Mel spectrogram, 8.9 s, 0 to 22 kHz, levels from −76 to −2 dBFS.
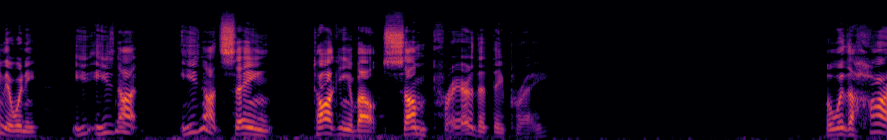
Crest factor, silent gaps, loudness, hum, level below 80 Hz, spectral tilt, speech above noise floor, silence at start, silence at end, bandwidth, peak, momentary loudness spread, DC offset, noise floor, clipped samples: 24 dB; none; -28 LUFS; none; -66 dBFS; 0 dB/octave; 48 dB; 0 s; 0 s; 16.5 kHz; -8 dBFS; 21 LU; under 0.1%; -78 dBFS; under 0.1%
